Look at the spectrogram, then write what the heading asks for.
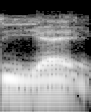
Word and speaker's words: Ye: Kanye oh oh okay it's actually pronounced yay okay what's this is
